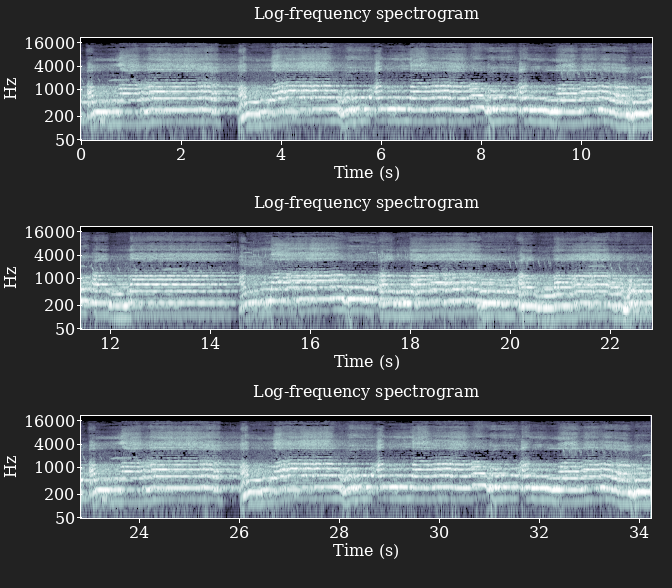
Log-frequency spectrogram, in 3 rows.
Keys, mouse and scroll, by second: 2.1 click, 2.2 alt+scroll down 1, 2.6 space, 2.7-4.7 drag, 5.9-6.3 alt+scroll up 1, 6.4 click, 6.8 alt+scroll up 1, 7.3 alt+scroll up 1, 8.4-9.2 alt+shift+click, 11.7 click, 15.1 click, 17.9 space, 18.2 click, 18.7 alt+scroll up 1, 19.3-20.4 drag, 22.1 ctrl+shift+[, 22.8 click, 23.5 ctrl+shift+[, 24.2 click, 26.0 space, 26.1 click, 26.9-27.4 click, 27.5-28.1 alt+scroll up 2, 29.0-30.5 alt+click, 30.7 click, 31.2 alt+scroll up 1, 31.6-32.3 drag.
